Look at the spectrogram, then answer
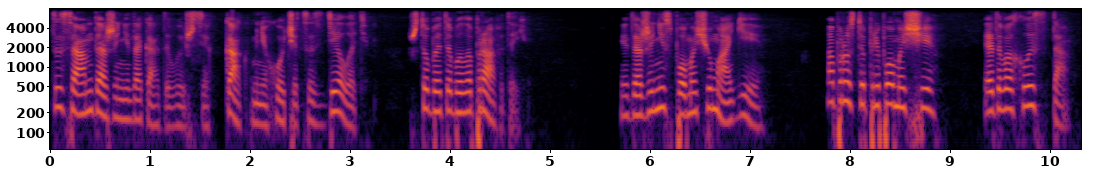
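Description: A woman voicing a proud, scornful sorceress who speaks in a sharp, biting, mocking way, in an audiobook. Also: fairly low pitch, sing-song, unhurried, no room sound. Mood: furious. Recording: dull dry recording.

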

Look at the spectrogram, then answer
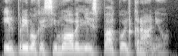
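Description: A woman voicing a brutish, bullying man who shouts and growls threats, in a radio story reading. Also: on the low side, flat delivery, normal speed, lightly acted. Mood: growling, threatening.

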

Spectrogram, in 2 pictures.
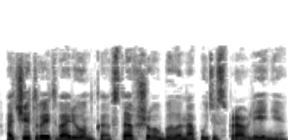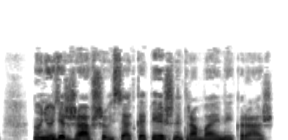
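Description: A woman narrating an audiobook in a measured, even reading voice. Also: medium pitch, no echo, clean studio sound. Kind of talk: scripted narration.

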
